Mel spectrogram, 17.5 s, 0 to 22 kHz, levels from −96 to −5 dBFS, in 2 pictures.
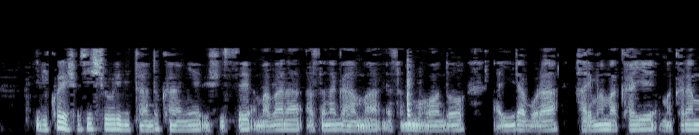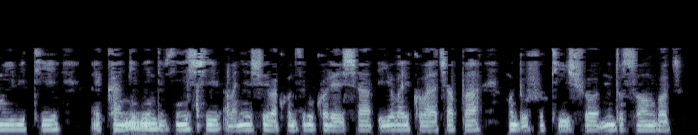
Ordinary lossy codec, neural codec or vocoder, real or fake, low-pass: MP3, 24 kbps; none; real; 7.2 kHz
